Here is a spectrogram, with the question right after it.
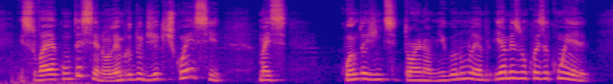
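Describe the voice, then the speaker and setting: The intonation is lively. The pace is very fast. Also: man, high pitch for a man. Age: 20s. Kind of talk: casual interview.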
